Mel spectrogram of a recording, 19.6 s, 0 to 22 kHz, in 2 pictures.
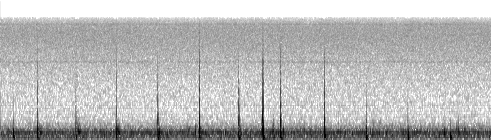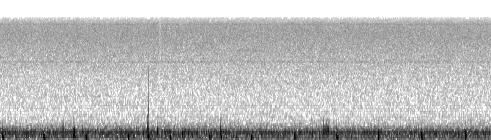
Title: BP Measurement Auscultatory Tutorial 18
